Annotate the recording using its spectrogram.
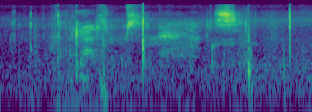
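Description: A person whispering a few breathy, unvoiced words, with a couple of sharp clicks from the phone being handled.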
